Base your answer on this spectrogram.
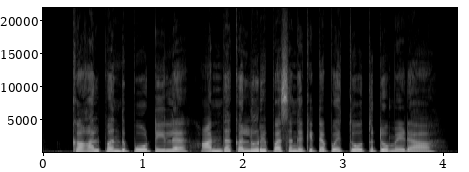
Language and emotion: Tamil, sad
